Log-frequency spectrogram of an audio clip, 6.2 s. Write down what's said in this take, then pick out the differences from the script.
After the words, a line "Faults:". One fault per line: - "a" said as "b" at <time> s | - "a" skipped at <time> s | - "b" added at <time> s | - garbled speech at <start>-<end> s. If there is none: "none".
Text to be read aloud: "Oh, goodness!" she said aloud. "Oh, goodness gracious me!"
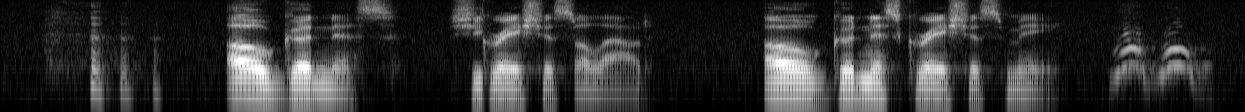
"Oh, goodness!" she gracious aloud. "Oh, goodness gracious me!"
Faults:
- "said" said as "gracious" at 2.4 s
